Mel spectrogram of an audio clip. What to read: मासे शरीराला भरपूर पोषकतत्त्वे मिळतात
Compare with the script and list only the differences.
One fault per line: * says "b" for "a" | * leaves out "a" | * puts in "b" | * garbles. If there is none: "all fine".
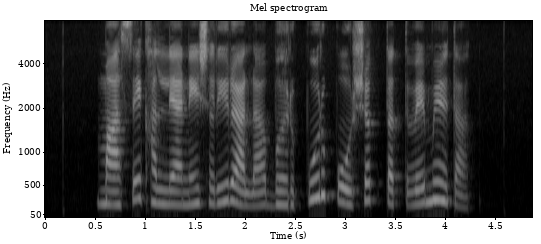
* puts in "खाल्ल्याने"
